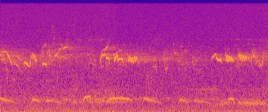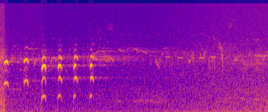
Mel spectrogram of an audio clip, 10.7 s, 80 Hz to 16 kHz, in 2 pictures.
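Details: White-tailed eagle recorded on 28 March 2019 at 06:26: after a steady wash of wind and a chorus of small birds, a run of five sharp, yelping notes follows at about three per second, then the recording quietens.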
